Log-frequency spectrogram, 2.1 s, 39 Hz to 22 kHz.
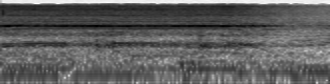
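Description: Windshield-wiper-motor power feed on a Sieg X2 mini mill running under its speed controller: a quiet, steady high whine over a low hum. The whine fades out near the end as the speed knob is turned down toward a creep.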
